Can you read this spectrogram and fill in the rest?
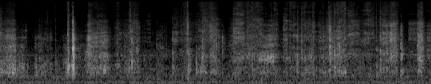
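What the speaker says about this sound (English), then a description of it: "these out with scissors." Scissors cut out a paper drawing, giving a close, quiet run of irregular snips, scrapes and paper rustles.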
